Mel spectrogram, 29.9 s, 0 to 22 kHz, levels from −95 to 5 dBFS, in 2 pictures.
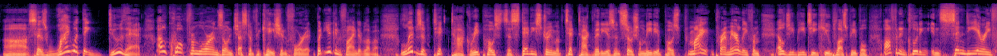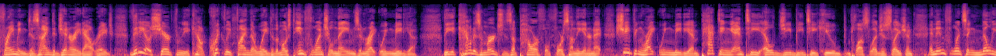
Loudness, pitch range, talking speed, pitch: -17 LUFS, 105-150 Hz, 185 wpm, 125 Hz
